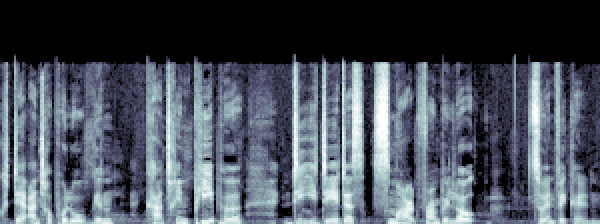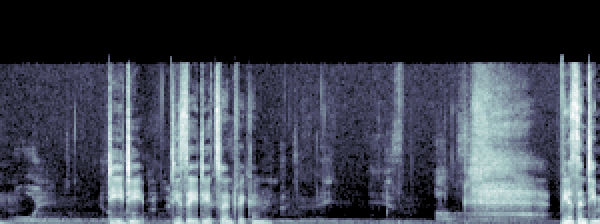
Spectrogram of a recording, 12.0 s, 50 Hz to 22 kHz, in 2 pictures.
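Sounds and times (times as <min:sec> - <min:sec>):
hissing in-breath: 0:10.6 - 0:11.6.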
